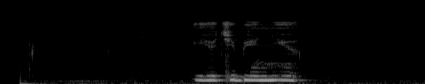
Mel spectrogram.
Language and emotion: Russian, angry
